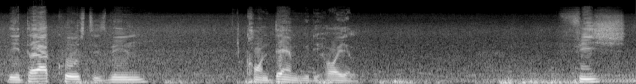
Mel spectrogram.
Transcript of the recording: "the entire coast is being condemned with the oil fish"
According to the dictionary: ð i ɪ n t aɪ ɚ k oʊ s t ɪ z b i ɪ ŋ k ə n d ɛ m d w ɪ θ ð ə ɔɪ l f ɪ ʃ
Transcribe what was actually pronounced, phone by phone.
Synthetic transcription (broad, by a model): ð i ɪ n t aɪ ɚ k oʊ s t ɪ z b i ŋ k ə n d ɛ m d w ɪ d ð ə ɔɪ l f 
